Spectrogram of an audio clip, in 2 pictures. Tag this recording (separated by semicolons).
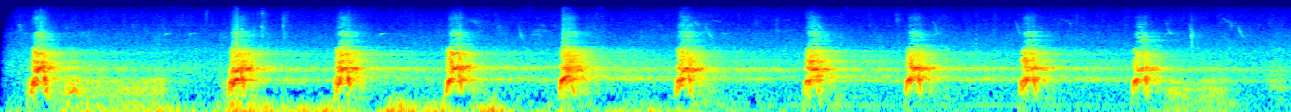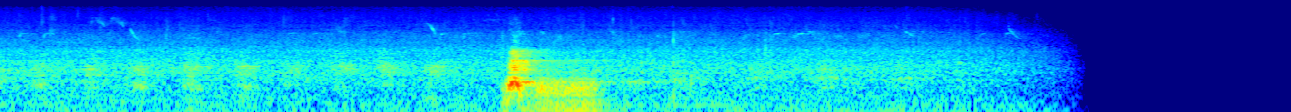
barking; dog; echo; mountains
